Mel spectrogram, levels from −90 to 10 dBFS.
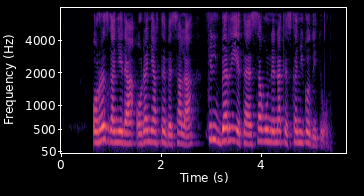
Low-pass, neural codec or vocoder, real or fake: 7.2 kHz; none; real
